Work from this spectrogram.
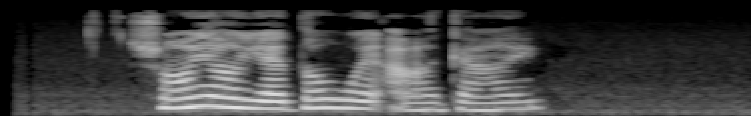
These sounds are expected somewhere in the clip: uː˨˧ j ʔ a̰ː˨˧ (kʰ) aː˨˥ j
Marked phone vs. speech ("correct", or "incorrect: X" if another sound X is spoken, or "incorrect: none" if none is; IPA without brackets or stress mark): incorrect: k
